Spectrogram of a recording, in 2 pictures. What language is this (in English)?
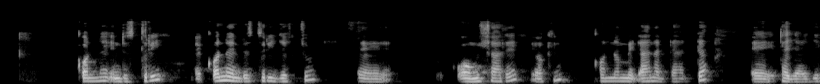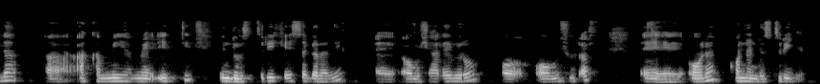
Oromo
